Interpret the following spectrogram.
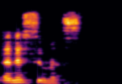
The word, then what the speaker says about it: Onesimus: this passage it mentions another guy, which is Onesimus.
